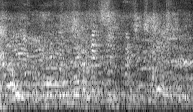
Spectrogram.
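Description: Indistinct chatter: several voices talking low at the same time, with no single clear voice.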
